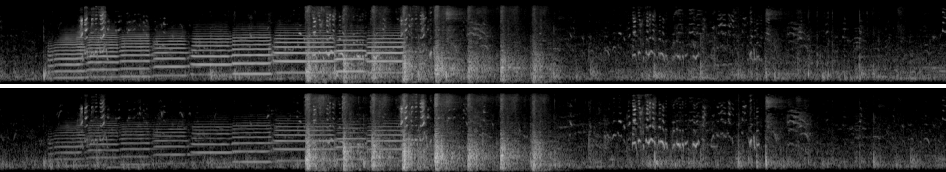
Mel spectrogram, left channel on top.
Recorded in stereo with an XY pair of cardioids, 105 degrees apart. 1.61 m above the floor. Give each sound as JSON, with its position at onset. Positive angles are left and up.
{"t": 0.5, "sound": "a trumpet", "azimuth_deg": 60, "distance_m": 1.5}
{"t": 3.0, "sound": "running footsteps", "azimuth_deg": -45, "distance_m": 5.5}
